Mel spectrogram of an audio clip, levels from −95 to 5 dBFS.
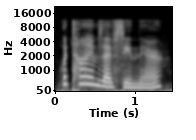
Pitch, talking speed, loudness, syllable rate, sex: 235 Hz, 205 wpm, -18 LUFS, 6.6 syllables/s, female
